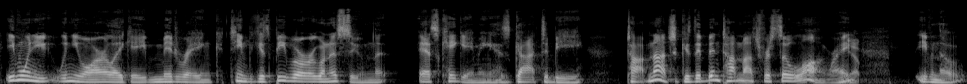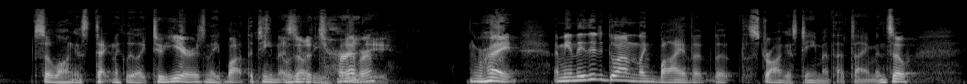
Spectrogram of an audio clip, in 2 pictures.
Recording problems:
none

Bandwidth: 14 kHz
